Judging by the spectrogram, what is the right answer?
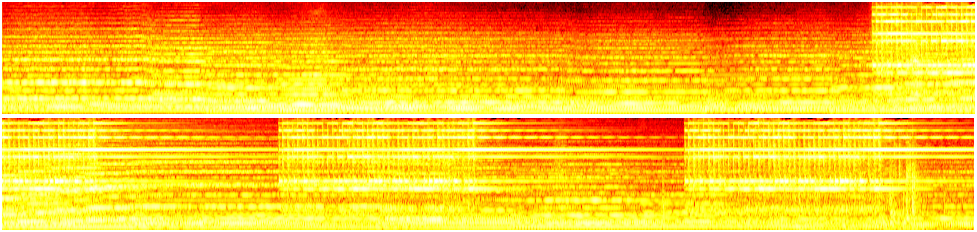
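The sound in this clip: Telephone bell ringing before an answering machine picks up: three loud, bright, metallic ringing bursts of about two seconds each, evenly spaced, sounding over soft instrumental music that plays alone for the first few seconds.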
